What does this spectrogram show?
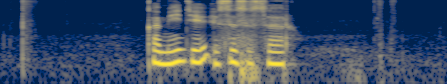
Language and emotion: Russian, neutral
